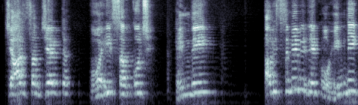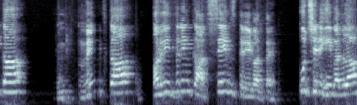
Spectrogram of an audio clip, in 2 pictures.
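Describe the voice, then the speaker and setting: A man's voice: very high-pitched, sharp tone. A man teaching an exam class, reading out syllabus items one by one with short comments and English technical terms mixed in. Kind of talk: lesson, reading through a syllabus list with brief comments. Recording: echoey room, distant microphone.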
